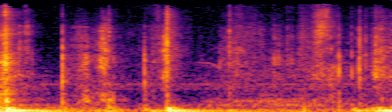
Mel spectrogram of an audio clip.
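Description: Faint shuffling of playing cards, some of them turned upside down, heard as soft riffling bursts and light papery slaps.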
